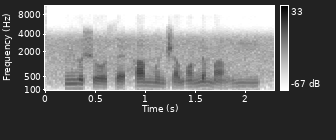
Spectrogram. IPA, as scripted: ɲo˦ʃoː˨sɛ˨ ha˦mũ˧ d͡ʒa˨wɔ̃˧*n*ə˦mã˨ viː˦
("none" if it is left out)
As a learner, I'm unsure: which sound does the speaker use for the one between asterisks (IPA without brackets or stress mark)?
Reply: n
